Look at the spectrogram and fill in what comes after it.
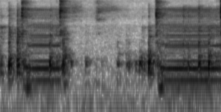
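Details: Brother electric sewing machine, needle not moving up and down: motor whirs in short bursts with no rhythmic needle clatter when switched on; mechanism jammed.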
